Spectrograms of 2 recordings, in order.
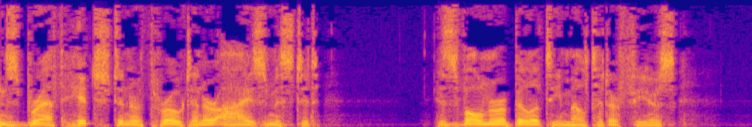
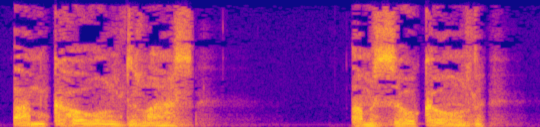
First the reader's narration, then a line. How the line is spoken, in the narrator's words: added in a low, tense voice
